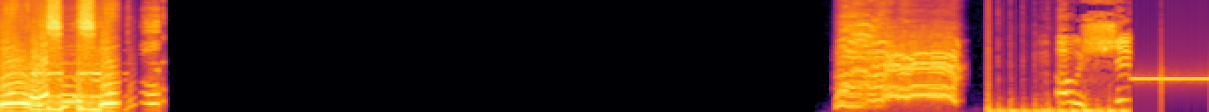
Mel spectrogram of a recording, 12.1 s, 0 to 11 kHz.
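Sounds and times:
person shouting: 0:08.4 - 0:09.6.

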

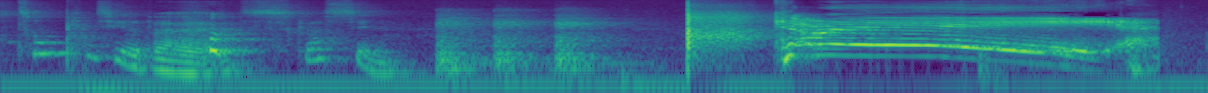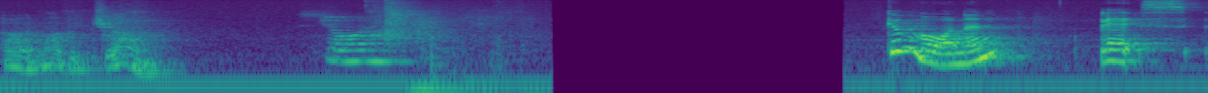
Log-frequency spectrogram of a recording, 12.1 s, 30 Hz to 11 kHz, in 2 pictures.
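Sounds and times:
sharp knock: 0:02.2 - 0:03.9.

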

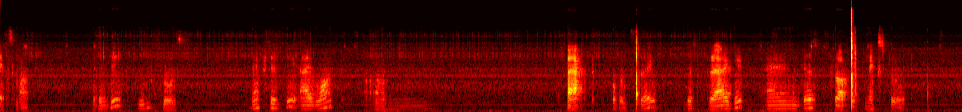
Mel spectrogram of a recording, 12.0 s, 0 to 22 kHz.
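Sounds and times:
person saying um: 0:04.6 - 0:05.4.

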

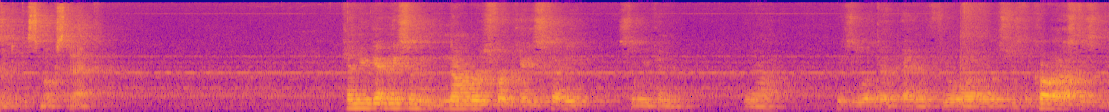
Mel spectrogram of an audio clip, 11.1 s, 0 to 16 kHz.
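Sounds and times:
faint steady tones: 0:00.0 - 0:11.0
steady hiss: 0:00.0 - 0:11.0.

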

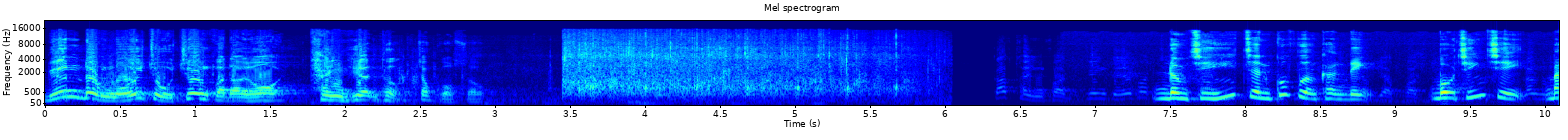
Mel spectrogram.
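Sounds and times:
audience applauding: 0:03.5 - 0:06.1.

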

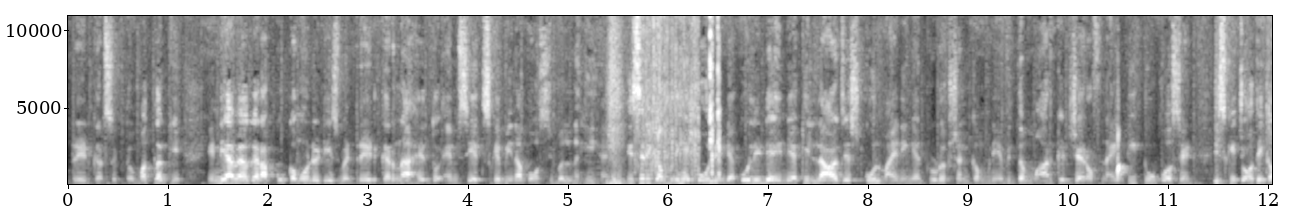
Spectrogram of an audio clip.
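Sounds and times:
man talking: 0:00.0 - 0:12.0
sharp click: 0:06.0 - 0:06.6.

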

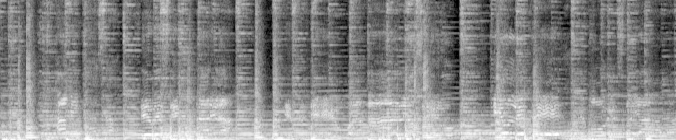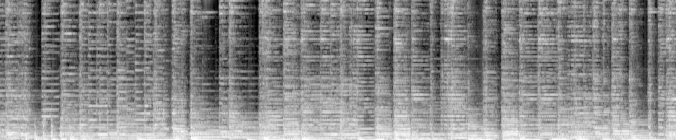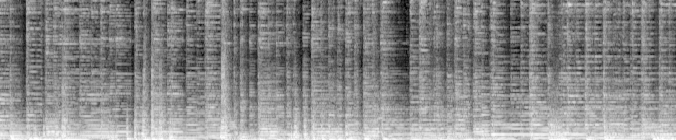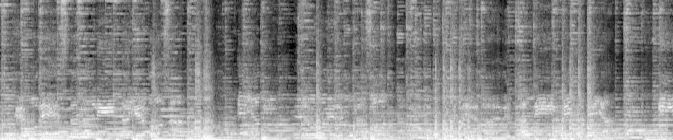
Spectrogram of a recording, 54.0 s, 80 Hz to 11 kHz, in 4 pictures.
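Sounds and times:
brass horn playing: 0:00.0 - 0:54.0
small live band playing: 0:00.0 - 0:54.0
strummed acoustic guitars: 0:00.0 - 0:54.0
tuba bass line: 0:00.0 - 0:54.0.

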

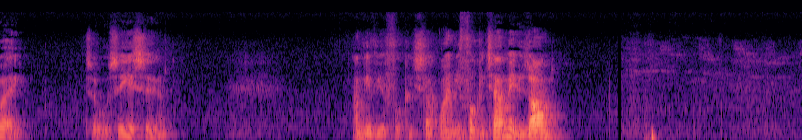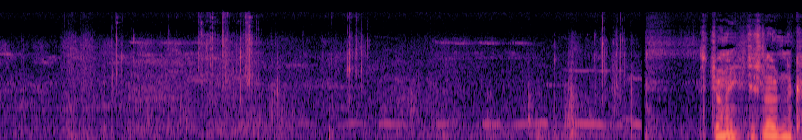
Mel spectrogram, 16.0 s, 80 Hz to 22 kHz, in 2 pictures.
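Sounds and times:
distant birds calling: 0:05.6 - 0:14.9.

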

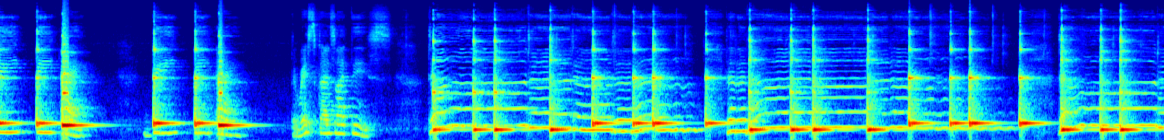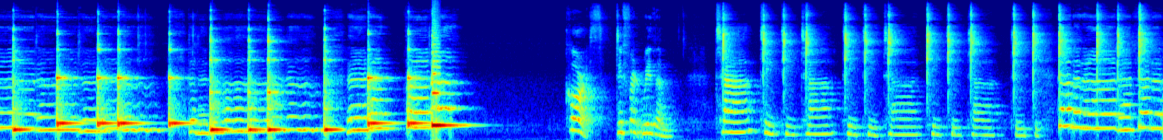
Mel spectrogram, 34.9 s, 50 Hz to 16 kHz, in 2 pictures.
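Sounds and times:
woman singing: 0:00.0 - 0:01.2, 0:02.2 - 0:02.9, 0:06.5 - 0:24.6, 0:28.2 - 0:34.9
xylophone struck with mallets: 0:00.0 - 0:04.0, 0:06.5 - 0:24.7.

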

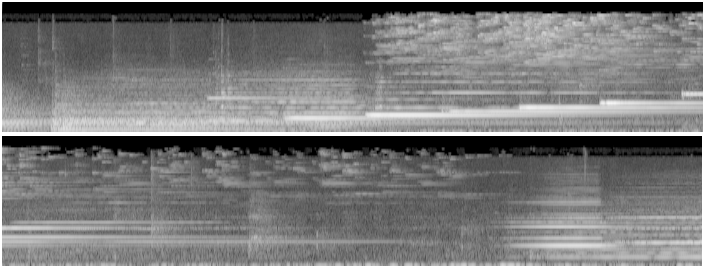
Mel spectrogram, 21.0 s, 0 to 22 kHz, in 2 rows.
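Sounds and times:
high shimmer: 0:05.4 - 0:18.6
mallet percussion ringing notes: 0:05.4 - 0:18.8.

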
